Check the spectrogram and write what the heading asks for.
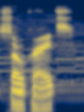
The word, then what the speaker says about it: Socrates: Right off the top we have Polat, or Socrates, and yes, it is pronounced Socrates, trust me.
